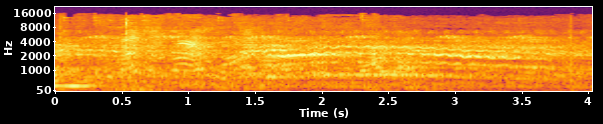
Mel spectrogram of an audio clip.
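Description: Women singing a devotional song: a close, loud voice ends a moment after the start, then fainter high notes are held and slowly fall, with other voices from the crowd.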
